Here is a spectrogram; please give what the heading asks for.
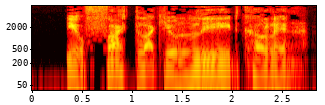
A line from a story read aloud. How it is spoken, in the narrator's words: he growled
